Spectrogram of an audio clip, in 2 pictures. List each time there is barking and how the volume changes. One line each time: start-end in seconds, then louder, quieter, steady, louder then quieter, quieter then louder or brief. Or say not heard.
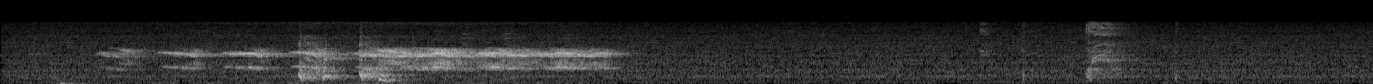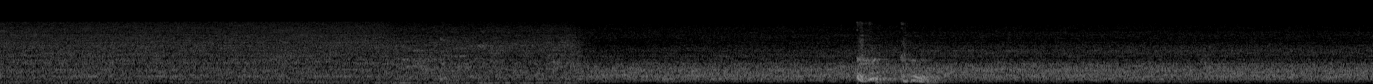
not heard.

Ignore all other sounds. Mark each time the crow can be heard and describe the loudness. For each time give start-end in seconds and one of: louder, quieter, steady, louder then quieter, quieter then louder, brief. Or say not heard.
0.3-6.1 louder.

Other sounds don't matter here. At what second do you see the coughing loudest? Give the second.
4 s.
